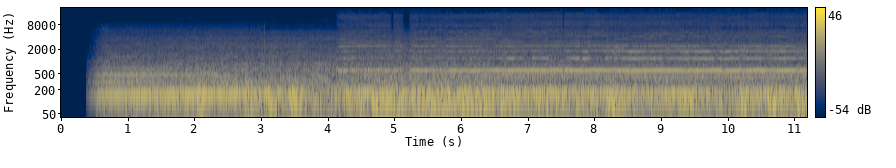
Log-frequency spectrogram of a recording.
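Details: E46 BMW M3 cabin at about 80 mph: a steady droning tone over heavy road and engine rumble, apparently from the dashboard; cause unknown.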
